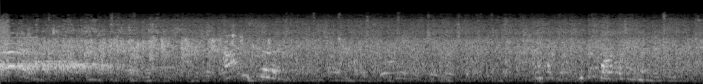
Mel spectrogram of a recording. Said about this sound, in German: Danke für euren Mut und einen Applaus.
